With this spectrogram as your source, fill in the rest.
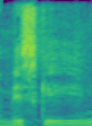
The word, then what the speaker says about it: MSCI: you that's right or it's known as the misy yeah misy is the a lot of people pronounce it that way it originally stood for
